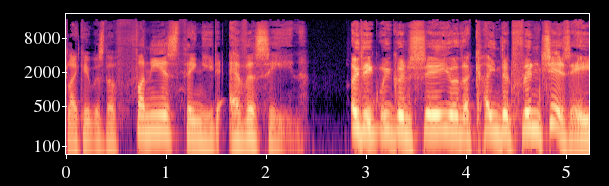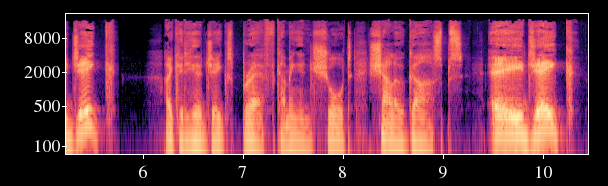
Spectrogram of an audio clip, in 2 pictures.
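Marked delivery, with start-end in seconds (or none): 2.9-5.8 loud, higher crowing taunt; gloating, raised voice; mocking. A narrator's reading. Bully crowing after scare. 9.5-10.4 loud, higher jeer; goading call; mocking. A narrator's reading. Bully keeps taunting.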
